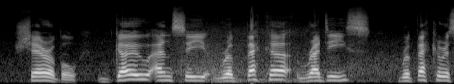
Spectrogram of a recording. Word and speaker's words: Radice: go and see Rebekah Radice Rebecca is spelt with ka h on the end by the way ray dese are a DIC e google her name you'll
